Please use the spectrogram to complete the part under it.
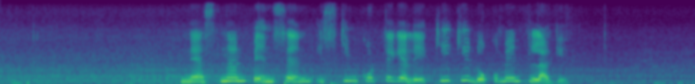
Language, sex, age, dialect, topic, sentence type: Bengali, female, 36-40, Standard Colloquial, banking, question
